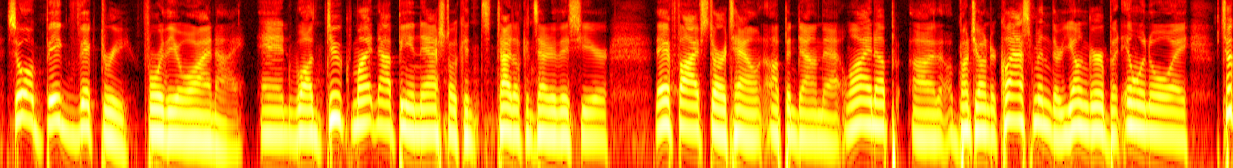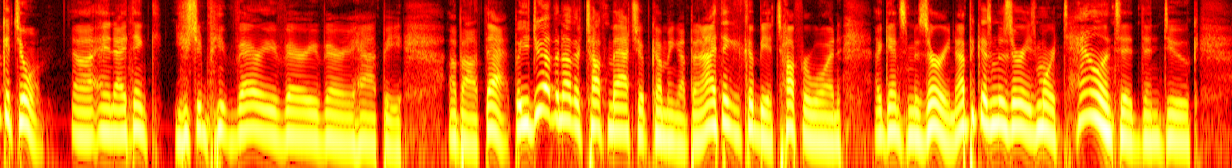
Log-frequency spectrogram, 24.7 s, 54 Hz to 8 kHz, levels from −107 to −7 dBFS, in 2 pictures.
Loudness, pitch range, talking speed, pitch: -21 LUFS, 135-180 Hz, 205 wpm, 155 Hz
